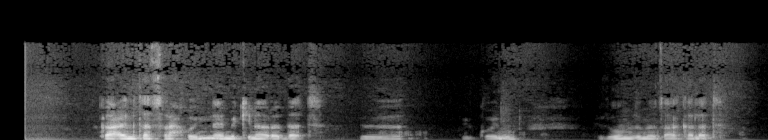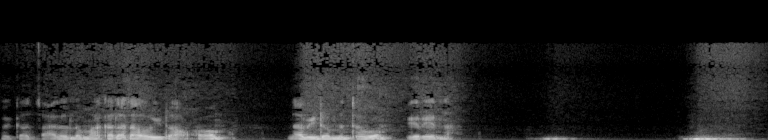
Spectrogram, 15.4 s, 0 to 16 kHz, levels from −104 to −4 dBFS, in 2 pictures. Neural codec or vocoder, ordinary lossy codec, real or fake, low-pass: none; MP3, 48 kbps; real; 14.4 kHz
